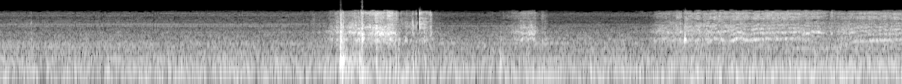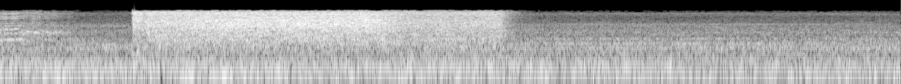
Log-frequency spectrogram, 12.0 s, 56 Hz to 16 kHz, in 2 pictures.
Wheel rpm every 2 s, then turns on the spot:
10, 40, 70, 50, 0, 0.
none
